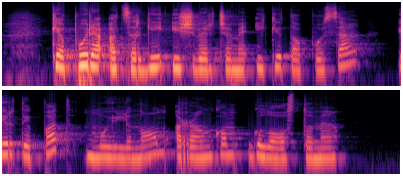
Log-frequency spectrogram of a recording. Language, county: Lithuanian, Kaunas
